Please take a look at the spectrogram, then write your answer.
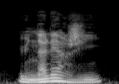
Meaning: allergy
- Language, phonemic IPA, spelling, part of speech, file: French, /a.lɛʁ.ʒi/, allergie, noun, Fr-allergie.ogg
